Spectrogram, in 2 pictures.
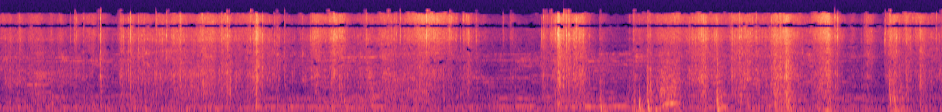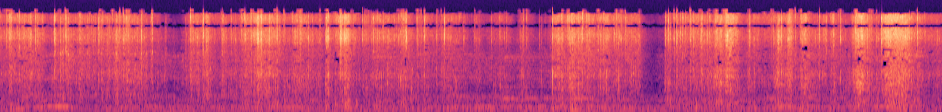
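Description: Cardboard and paper wrapping crinkling, rustling and tearing in irregular bursts as a mailed package is pulled from its box and unwrapped.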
